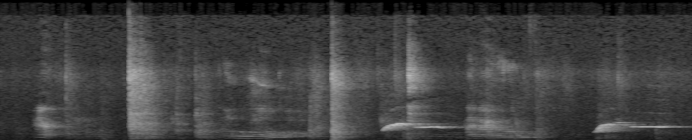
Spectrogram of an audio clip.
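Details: Pet parrot indoors chatting, asking about peanuts or popcorn: garbled speech-like phrases, then two loud rising whistles that level off into a sustained tone, with a person's voice nearby in a small room.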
